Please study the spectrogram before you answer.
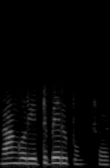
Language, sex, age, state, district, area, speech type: Tamil, female, 30-45, Tamil Nadu, Pudukkottai, rural, conversation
